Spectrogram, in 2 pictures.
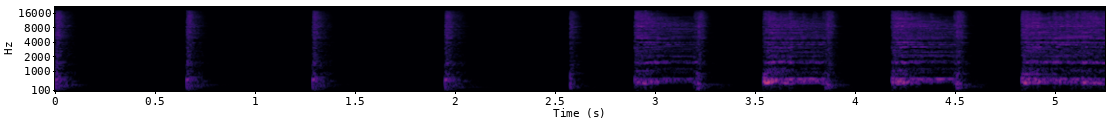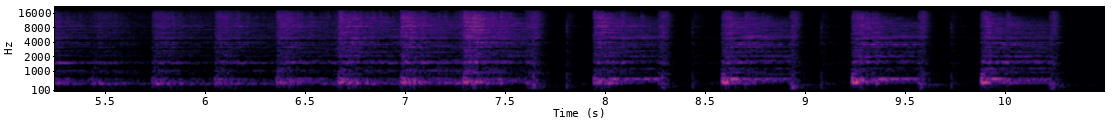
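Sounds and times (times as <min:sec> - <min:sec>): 
Paiste PST 3 13-inch hi-hat cymbals: 0:02.9 - 0:10.4.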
